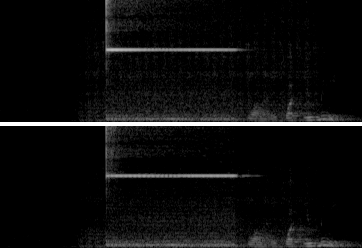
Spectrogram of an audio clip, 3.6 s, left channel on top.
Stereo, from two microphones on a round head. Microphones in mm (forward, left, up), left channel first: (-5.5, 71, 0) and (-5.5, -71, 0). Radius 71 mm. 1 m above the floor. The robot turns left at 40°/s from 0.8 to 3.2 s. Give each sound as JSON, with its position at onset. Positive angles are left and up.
{"t": 1.1, "sound": "a chime", "azimuth_deg": 35, "distance_m": 1.1}
{"t": 2.5, "sound": "a man speaking", "side_deg": 50, "distance_m": 1.5}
